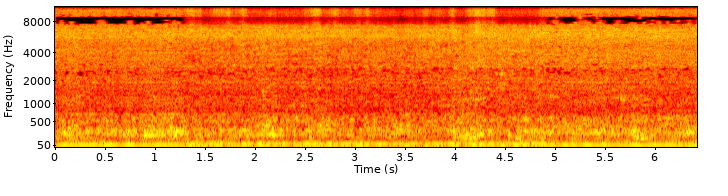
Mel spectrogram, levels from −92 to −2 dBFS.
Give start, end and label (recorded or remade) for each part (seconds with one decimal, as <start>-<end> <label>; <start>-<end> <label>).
0.0-1.3 recorded; 1.3-4.9 remade; 4.9-6.4 recorded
